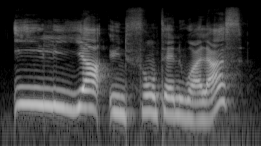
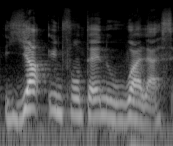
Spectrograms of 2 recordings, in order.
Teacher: Then the il y a becomes ya.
